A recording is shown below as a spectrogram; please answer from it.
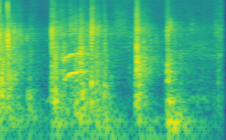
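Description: Dancers' feet landing with three sharp thuds on the practice-room floor, and young women's voices calling out between them, with no music playing.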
